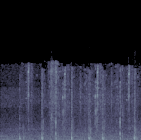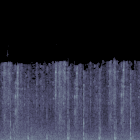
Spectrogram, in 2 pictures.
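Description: Armoured footsteps clank quickly and evenly on stone.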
